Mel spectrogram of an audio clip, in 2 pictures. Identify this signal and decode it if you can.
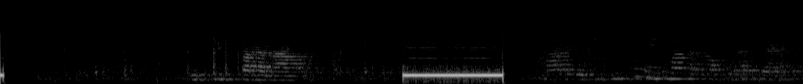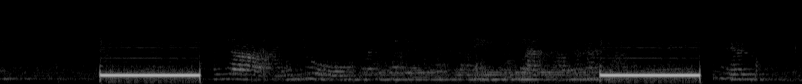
Ringback tone (Europe, 425 Hz), with speech.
